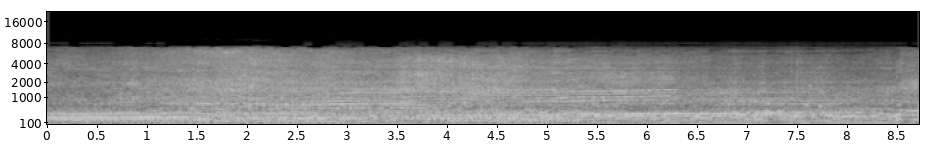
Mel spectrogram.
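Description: Sport motorcycles running hard on a race circuit, engines revving and accelerating. Between about three and six seconds in, a rising engine note climbs over a steady low engine drone.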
